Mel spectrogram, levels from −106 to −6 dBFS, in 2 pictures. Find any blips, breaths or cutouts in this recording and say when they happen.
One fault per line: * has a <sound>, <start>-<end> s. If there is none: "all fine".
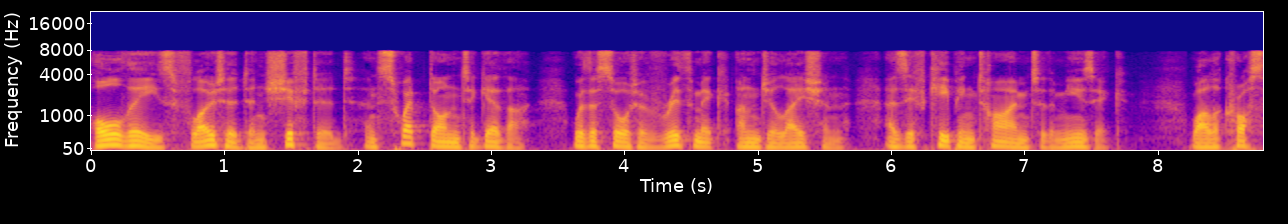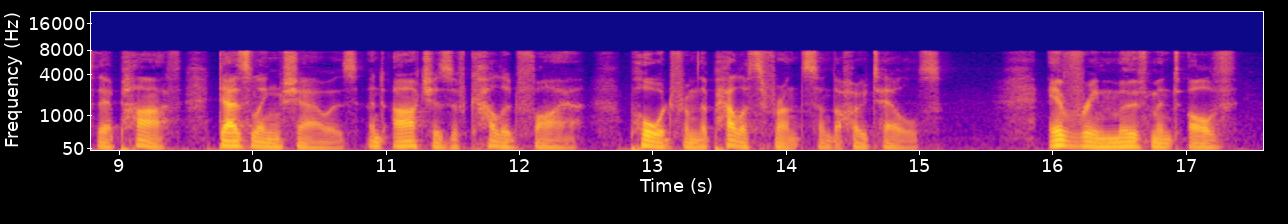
all fine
